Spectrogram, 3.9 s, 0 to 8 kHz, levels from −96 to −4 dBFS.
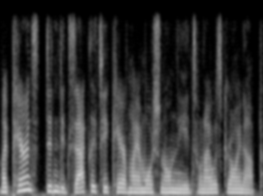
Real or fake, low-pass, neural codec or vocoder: fake; 7.2 kHz; vocoder, 22.05 kHz, 80 mel bands, Vocos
